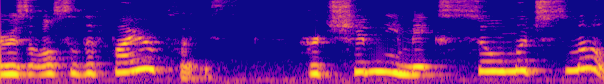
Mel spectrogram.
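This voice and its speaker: A woman's high-pitched, put-on character voice at a fairly quick pace. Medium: read story.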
